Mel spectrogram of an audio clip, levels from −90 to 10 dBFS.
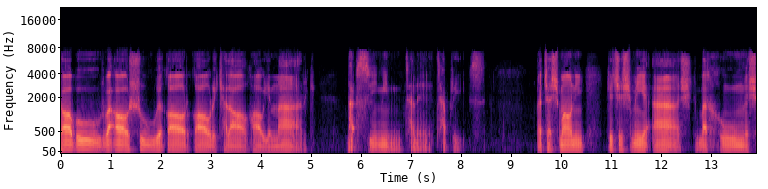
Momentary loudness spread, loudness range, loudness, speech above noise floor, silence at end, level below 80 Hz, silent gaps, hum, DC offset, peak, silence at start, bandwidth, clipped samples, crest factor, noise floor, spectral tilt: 17 LU; 11 LU; -24 LUFS; 45 dB; 0 s; -48 dBFS; none; none; under 0.1%; -2 dBFS; 0 s; 7.8 kHz; under 0.1%; 22 dB; -69 dBFS; -5 dB/octave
